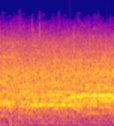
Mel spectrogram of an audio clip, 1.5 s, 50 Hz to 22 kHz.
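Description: A crowd applauds a lifter at the 2017 World Weightlifting Championships in the women's 69 kg event, a steady wash of clapping that is loud and continuous throughout.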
